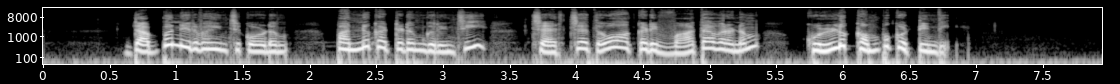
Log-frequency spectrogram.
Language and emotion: Telugu, disgusted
